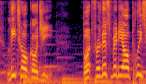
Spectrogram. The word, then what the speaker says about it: Little Godzi: with pronouncing Japanese but a more correct way to say his name would be Leto Goji but for this video please forgive me when I just call him little Goji little Goji lives amongst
